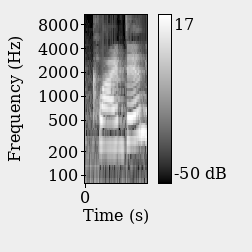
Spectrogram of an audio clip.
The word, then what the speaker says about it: Cliveden: And then right down the street, also in Sanford, is it Cliveden? Cliveden, yep. So I said it right?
